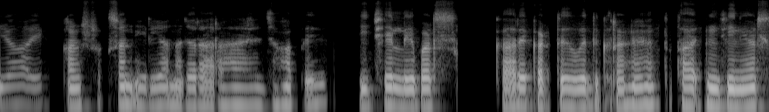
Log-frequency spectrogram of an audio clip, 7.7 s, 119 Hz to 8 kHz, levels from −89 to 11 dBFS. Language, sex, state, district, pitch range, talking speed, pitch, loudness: Hindi, male, Uttar Pradesh, Deoria, 140-150 Hz, 165 wpm, 150 Hz, -29 LUFS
